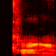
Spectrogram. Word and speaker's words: CADA: So what is the Colorado Anti-Discrimination Act, pronounced CADA by its initials?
